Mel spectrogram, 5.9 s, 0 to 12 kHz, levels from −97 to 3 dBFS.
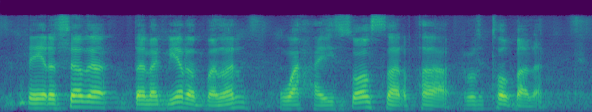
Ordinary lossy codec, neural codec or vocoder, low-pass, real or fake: none; codec, 16 kHz, 1 kbps, FunCodec, trained on LibriTTS, 50 frames a second; 7.2 kHz; fake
